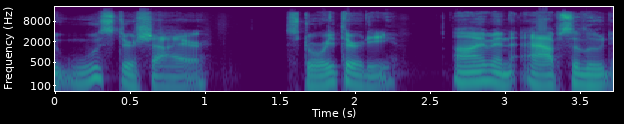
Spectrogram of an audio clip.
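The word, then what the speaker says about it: Worcestershire: with the steak sauce Worchester Shire I think it's actually meant to be wers Shire story 30 I'm an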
